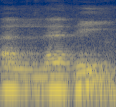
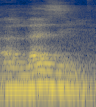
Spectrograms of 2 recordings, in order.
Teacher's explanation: Kalau misalnya ini huruf zal, makhrajnya ujung lidah menempel ke ujung gigi seri atas, gak bakal allazi, pasti alladzi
